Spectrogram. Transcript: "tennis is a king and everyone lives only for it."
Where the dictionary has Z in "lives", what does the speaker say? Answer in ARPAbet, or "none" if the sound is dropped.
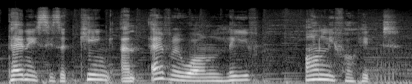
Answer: none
